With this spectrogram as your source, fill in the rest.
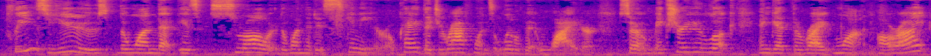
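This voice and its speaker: Speaking at normal speed with few pauses and a medium pitch, a woman hosts an instructional art video for kids, including read-aloud. She's encouraging and chatty, often asking quick check-ins like "okay?", and background noise is audible.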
